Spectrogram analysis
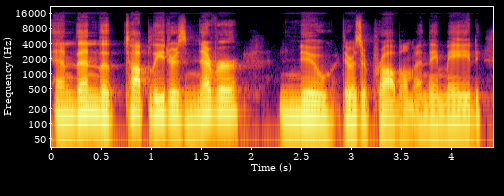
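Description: Guy explaining stuff in an interview, creaky gravelly voice, really dry sound, stresses key words. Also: mid-range voice, steady tone, normal speed, no echo. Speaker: author interviewed as a guest.

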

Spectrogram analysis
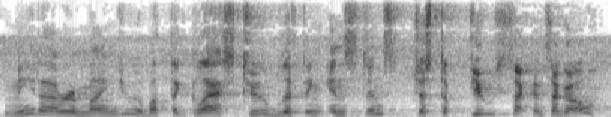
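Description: An actor playing a pompous, eccentric detective who speaks formally and teases his partner deadpan. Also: high voice, brisk, slight background noise. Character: pompous eccentric male detective, dryly teasing.

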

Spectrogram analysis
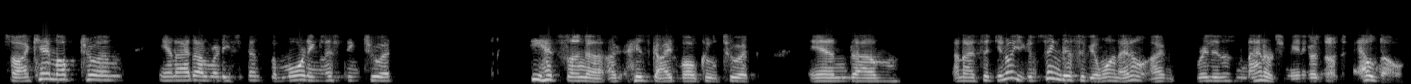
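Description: A man being interviewed as a guest singer, telling stories in a casual, animated way and acting out what others said. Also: a little high, fairly quick, no room sound. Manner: animated storyteller, acts out quoted exchanges. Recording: tinny phone line.

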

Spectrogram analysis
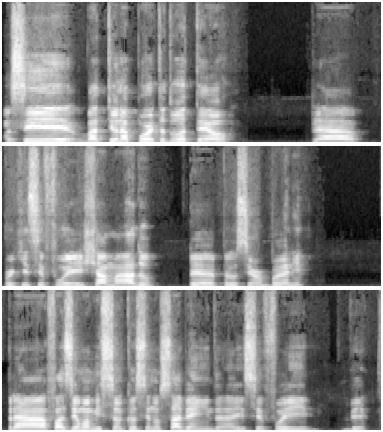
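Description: High-voiced man narrating as game master. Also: fairly even intonation, unhurried, fairly bright tone, smooth. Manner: describes scenes and voices characters in passing.

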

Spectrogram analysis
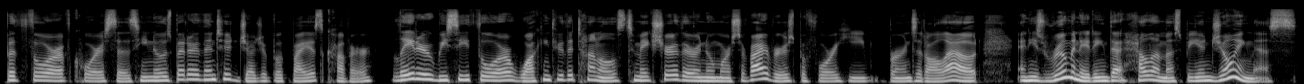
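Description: A woman's voice: lowish voice, normal speed, a little mellow, dry recording, studio quality. A woman co-hosting a conversational comic-book recap show. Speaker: podcast co-host.

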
